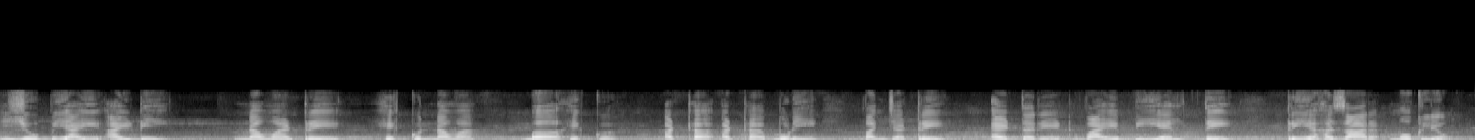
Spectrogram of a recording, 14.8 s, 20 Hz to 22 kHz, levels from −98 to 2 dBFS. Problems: constant background noise, echo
